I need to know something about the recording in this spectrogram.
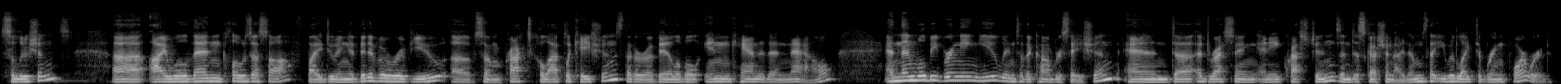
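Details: Adult male speaker; normal speech.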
